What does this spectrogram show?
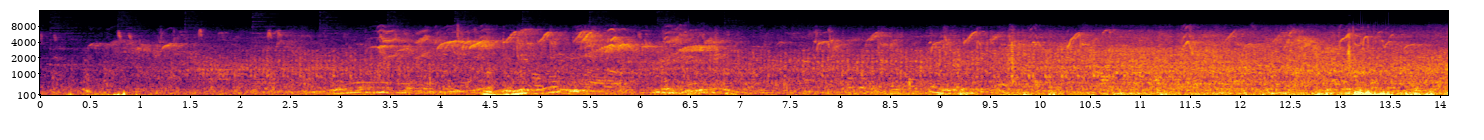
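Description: Small birds chirping over and over, with a low rumble that grows louder near the end.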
